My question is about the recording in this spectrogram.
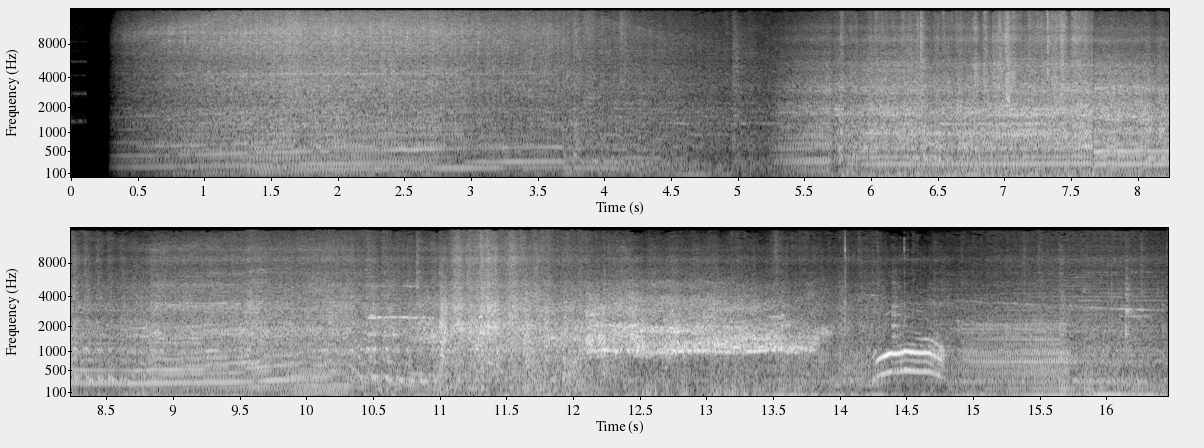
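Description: A race car engine revs, climbing steadily in pitch for several seconds and then dropping sharply at a gear change about ten seconds in. Tyres squeal and skid near the end.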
